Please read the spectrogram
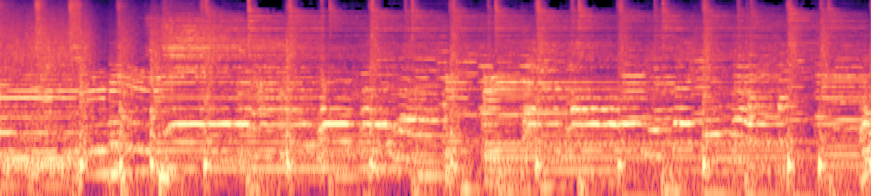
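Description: Live western swing band playing an instrumental break: bowed fiddle, steel guitar, upright bass, piano and drums, with long held, sliding notes over a steady beat.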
